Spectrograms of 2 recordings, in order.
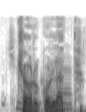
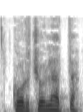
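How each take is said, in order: First: The word begins with a ch sound. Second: The word begins with a k sound. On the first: The speaker calls it wrong. "algunas personas dicen" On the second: The speaker calls it right. "que es la forma correcta"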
